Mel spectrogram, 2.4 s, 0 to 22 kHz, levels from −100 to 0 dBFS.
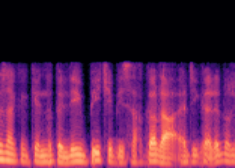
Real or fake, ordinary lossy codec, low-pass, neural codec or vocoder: fake; none; 5.4 kHz; codec, 16 kHz in and 24 kHz out, 0.4 kbps, LongCat-Audio-Codec, four codebook decoder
